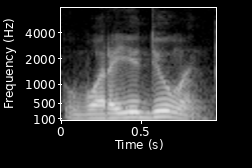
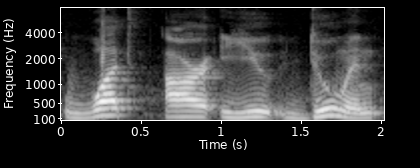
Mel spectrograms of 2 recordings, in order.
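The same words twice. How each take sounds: First: The words blend together like one word. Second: Each word is said clearly and separately.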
